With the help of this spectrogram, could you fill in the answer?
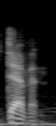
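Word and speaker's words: Devine: It's written Divine, and I thought it was Divine, but every announcer I heard on tape says Devin. So we'll call him Devin.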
